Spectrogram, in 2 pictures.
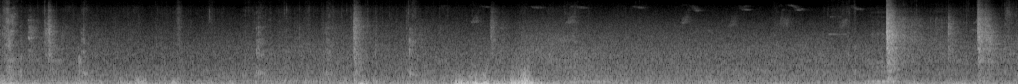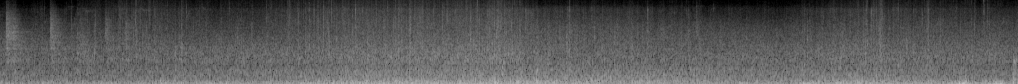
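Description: A flock of sheep milling and trotting on a dirt and gravel yard, making a steady patter of hoof steps with scattered sharper taps. Wind buffets the microphone, with one strong gust about seven seconds in.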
